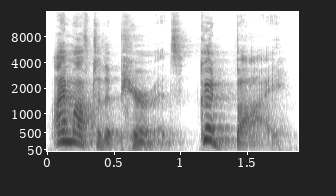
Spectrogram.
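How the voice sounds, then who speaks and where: A man's voice: on the high side, wildly swooping pitch, a little fast, voice pushed up. A man voicing a small, vain, fussy swallow in a storybook, blunt and sure of himself. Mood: brisk, cheerful. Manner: blunt, self-assured, fussy. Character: small male swallow, vain, brisk, fickle but polite. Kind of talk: storybook character voice.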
